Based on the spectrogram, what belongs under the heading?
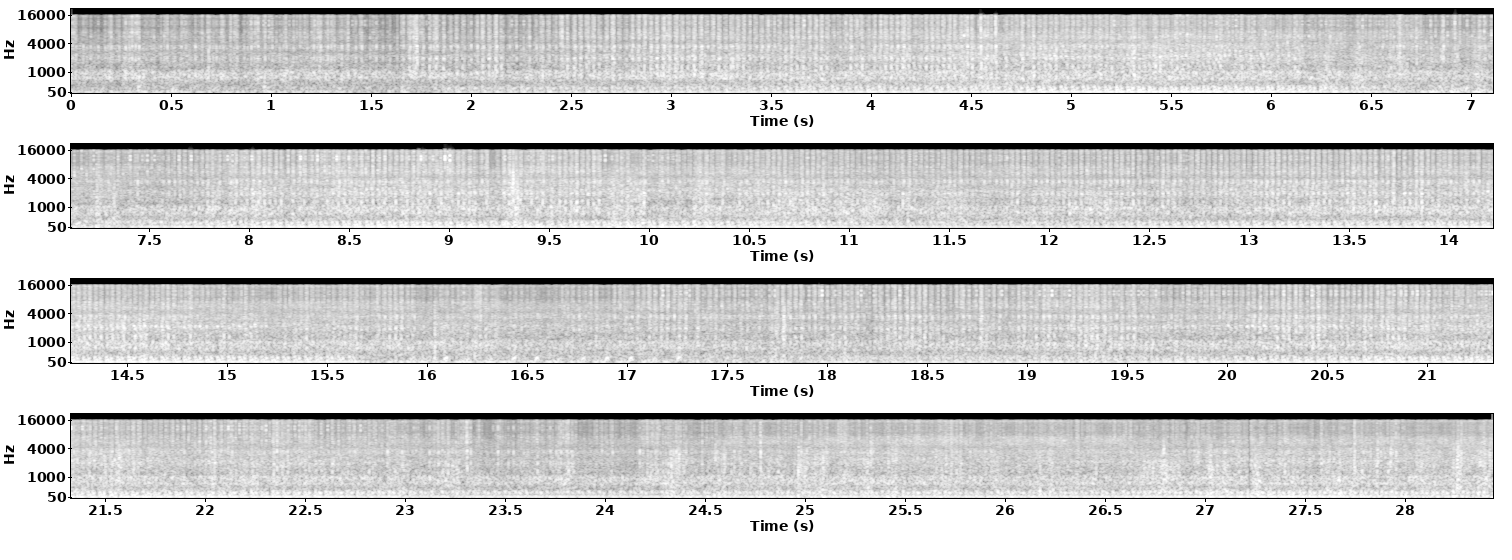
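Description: Motorcycle engine running steadily at cruising speed, heard from on board the bike with wind and road noise. The engine note dips and breaks briefly twice, about six seconds in and again around sixteen to eighteen seconds in.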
